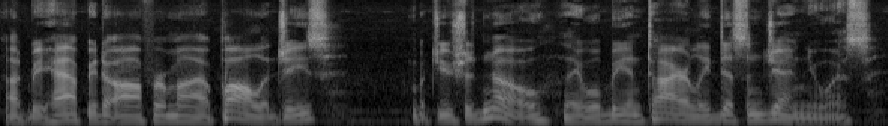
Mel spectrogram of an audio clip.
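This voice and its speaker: A man acts out an earnest, devoted boyfriend in a post-apocalyptic audio drama. His voice is on the low side, and he talks in verbose, formal, carefully stilted sentences. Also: moderate pace, close to an everyday voice. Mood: dry, affectionate. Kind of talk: fan audio drama acting.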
